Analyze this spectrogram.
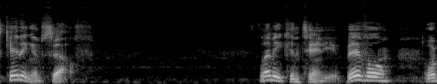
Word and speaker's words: Bivol: example right he's kidding himself let me continue bevel or beavel as it's more accurately pronounced we'll forget the dwyer pronunciation here is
